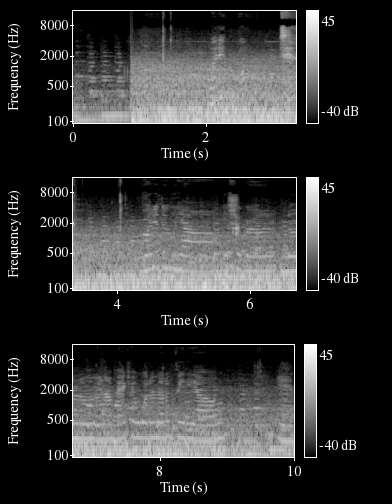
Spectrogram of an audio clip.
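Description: Steady, loud, low road and engine rumble inside a moving car's cabin. It cuts in abruptly about a second in, replacing a short stretch of music, and from about halfway a woman's voice talks over it.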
